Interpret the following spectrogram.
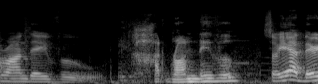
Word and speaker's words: rendezvous: Silent Z, how about rendezvous?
